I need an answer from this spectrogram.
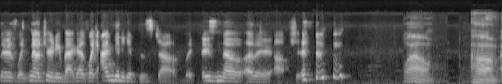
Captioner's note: laughs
